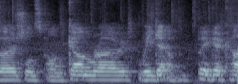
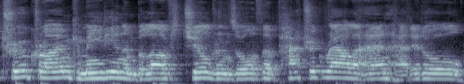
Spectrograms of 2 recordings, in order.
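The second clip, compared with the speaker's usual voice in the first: dramatic blurb read; 2 semitones higher, 4 dB louder than usual. Acted. Host reading the back of the book to listeners, dramatic blurb voice. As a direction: sell it like a thriller blurb.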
